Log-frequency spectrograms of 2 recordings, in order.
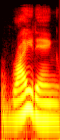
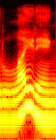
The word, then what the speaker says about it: writing: If you're talking about a creative hobby that helps you organize your thoughts, you mean writing with an R. If you accidentally say lighting with an L, people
